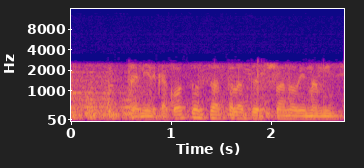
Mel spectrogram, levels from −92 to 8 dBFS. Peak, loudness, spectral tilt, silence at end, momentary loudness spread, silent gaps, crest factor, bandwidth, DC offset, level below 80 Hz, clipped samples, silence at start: -4 dBFS; -19 LUFS; -11.5 dB/octave; 0 s; 2 LU; none; 14 dB; 3 kHz; under 0.1%; -44 dBFS; under 0.1%; 0 s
